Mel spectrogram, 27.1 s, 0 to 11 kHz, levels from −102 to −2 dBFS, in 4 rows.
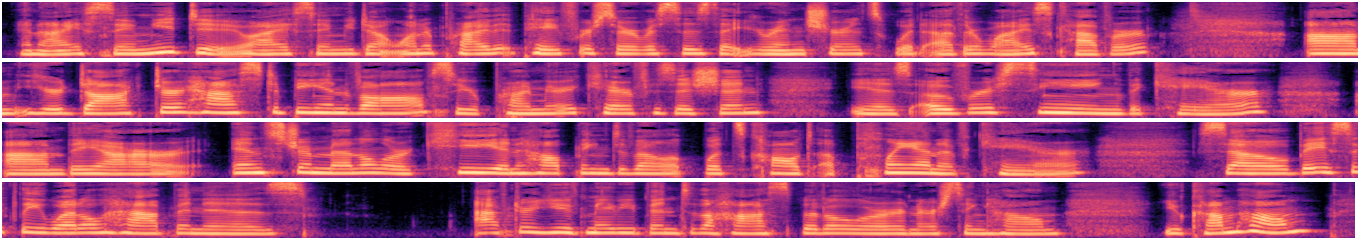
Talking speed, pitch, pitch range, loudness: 155 wpm, 205 Hz, 190-225 Hz, -17 LUFS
